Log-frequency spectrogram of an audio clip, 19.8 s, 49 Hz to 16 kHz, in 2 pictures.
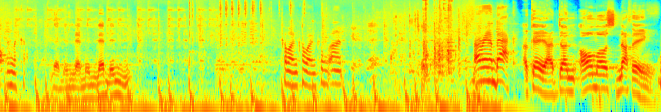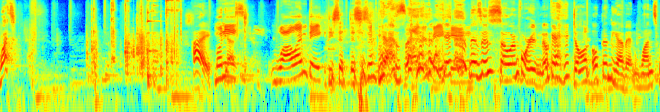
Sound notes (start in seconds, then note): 11.2 quarter clinking; 14.8 laughs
